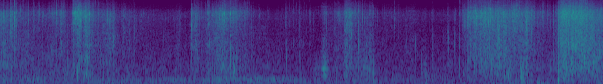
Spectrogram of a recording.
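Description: Footsteps crunching and rustling through dry fallen leaves on a forest trail, coming in uneven bursts, the loudest near the end.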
